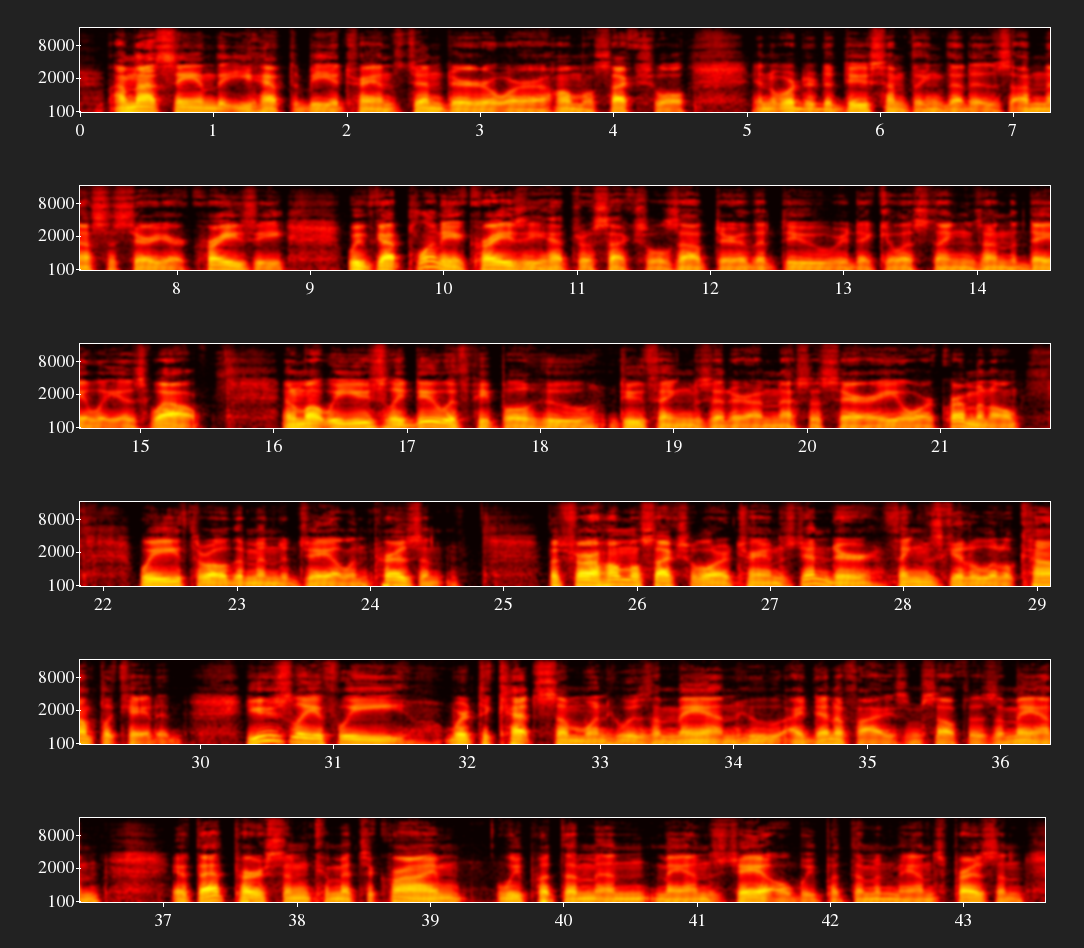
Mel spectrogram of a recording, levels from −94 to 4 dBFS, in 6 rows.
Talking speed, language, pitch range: 150 wpm, English, 80-100 Hz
